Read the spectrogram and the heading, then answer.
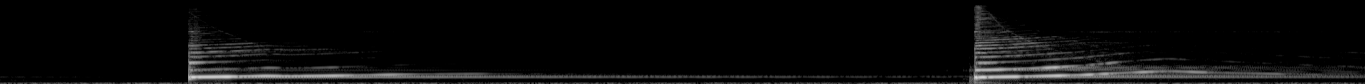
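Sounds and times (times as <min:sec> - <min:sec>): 
kannel sliding melody on one string: 0:01.9 - 0:07.2, 0:09.7 - 0:13.6.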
